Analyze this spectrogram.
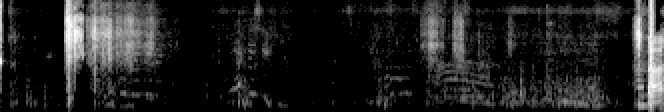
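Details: Labrador Retriever puppies, five weeks old, at play in a garden: a thin drawn-out whine sliding downward in pitch, with scattered squeaks and grunts, framed by loud sharp knocks at the start and end.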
